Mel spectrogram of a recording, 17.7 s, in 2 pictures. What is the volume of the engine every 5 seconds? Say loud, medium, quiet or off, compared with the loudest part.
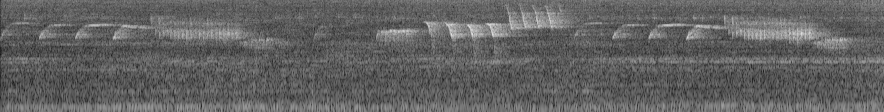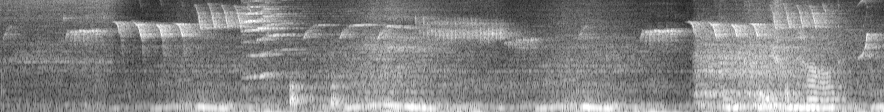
quiet, quiet, loud, loud.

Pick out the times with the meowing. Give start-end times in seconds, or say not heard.
11.2-12.8.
